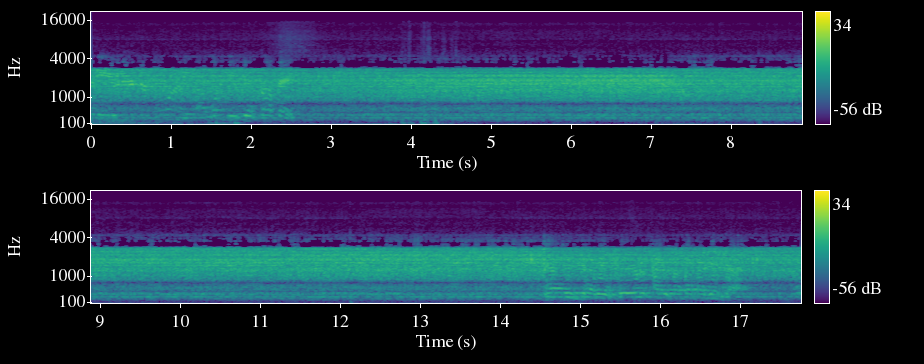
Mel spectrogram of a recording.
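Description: Warbling, garbled tones come and go through a radio receiver's loudspeaker.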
